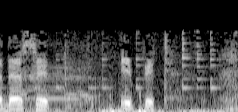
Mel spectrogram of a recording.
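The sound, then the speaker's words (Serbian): Sheep being let out onto snow-covered meadows bleat in a few wavering, nasal cries, with bursts at the start and again near the middle, some overlapping one another. “Izlazi iz kuće, kaže ovce ne čekaju, pušta ih na snijeg koji je ovih dana pokrio livade, pa se troše i zalihe sjena.”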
